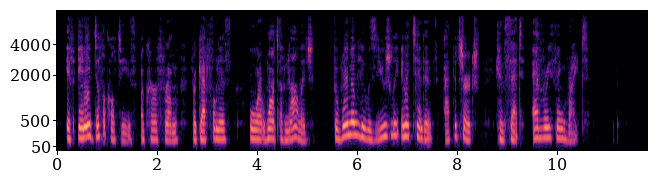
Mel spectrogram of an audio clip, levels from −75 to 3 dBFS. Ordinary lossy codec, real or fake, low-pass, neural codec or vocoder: AAC, 32 kbps; fake; 7.2 kHz; codec, 16 kHz, 4 kbps, FunCodec, trained on Chinese and English, 50 frames a second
